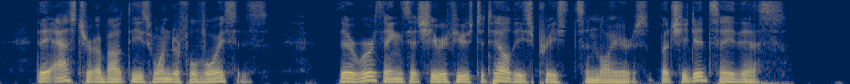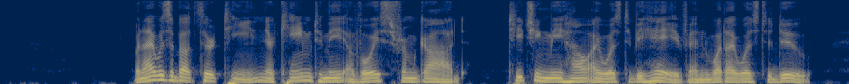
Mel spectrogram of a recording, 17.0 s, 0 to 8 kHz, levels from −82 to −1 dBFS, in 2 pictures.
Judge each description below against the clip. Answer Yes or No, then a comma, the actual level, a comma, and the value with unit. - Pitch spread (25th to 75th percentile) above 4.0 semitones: No, average, 3.6 semitones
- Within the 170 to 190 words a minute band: Yes, average, 180 wpm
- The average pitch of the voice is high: No, low, 100 Hz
